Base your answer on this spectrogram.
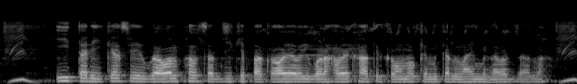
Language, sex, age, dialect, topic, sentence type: Bhojpuri, male, 18-24, Northern, agriculture, statement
